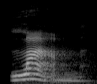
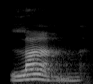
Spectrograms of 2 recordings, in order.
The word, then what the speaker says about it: lamb: at some words with the silent letter B listen to me say the words and then repeat lamb lamb can you hear that even though there is a B in the spelling of the word you do not pronounce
